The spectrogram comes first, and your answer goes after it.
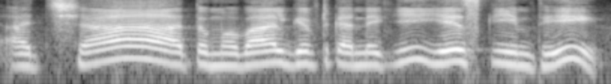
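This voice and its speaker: A woman's voice: mid-range voice, slow pace, natural voice. A woman voicing a mild adult husband in a family story, with a reasoning manner. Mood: curious, teasing. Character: mild adult husband defending his mother.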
